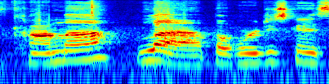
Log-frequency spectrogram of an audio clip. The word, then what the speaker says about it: Kamala: right on this show you heard it once it's comma love but we're just going to say kamala doesn't matter biden mispronounced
